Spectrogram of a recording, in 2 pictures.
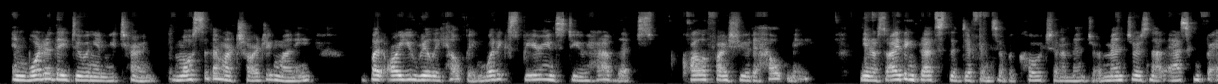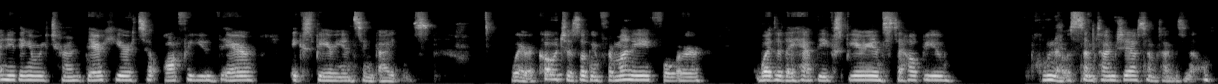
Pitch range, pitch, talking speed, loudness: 185-205 Hz, 195 Hz, 205 wpm, -17 LUFS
